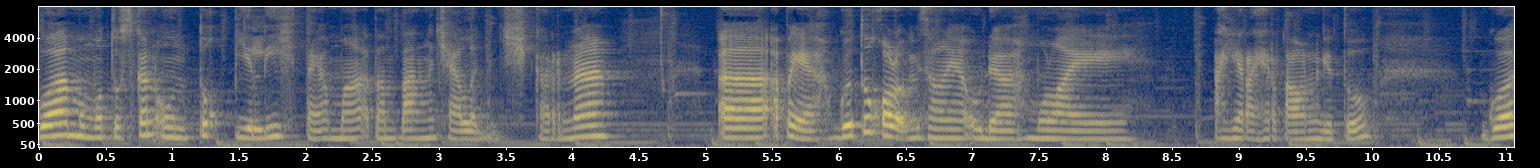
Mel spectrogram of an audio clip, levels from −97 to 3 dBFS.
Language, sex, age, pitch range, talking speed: Indonesian, female, 20-39, 185-225 Hz, 115 wpm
